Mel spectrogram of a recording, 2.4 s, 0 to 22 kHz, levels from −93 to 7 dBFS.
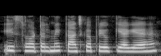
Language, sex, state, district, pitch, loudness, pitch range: Hindi, female, Jharkhand, Deoghar, 270 Hz, -14 LUFS, 250-275 Hz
